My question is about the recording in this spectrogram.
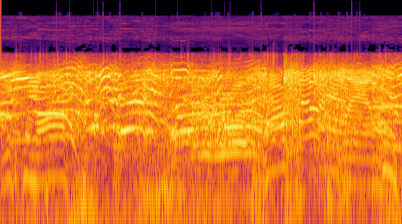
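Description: Ringside crowd shouting and chattering, many voices at once, with no single voice standing out.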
